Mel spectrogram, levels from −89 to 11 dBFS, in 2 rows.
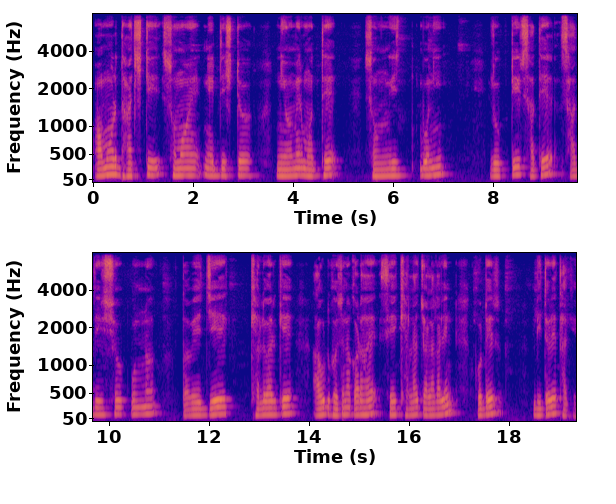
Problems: none marked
